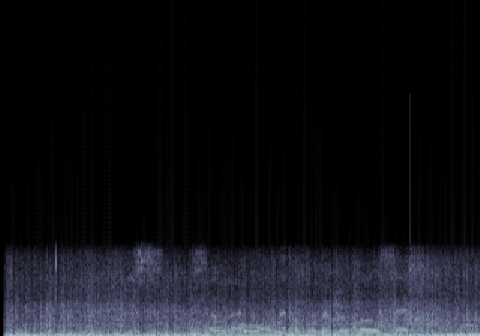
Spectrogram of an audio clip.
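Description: A moving bus heard from inside the cabin through an open side window: a steady, loud low rumble of engine and road noise. Voices talk over it in the second half.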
